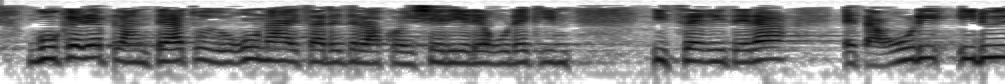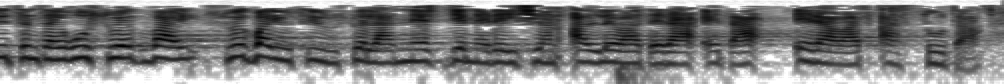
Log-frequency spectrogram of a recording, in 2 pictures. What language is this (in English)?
Basque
